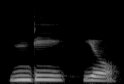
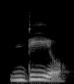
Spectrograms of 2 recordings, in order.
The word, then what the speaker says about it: ndiyo: Pronouncing ND as in ND in end with more of a stress on the tongue. The tip of the tongue touches the roof of the mouth while pronouncing N. When detaching the tongue from the roof of the mouth, pronounced D.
